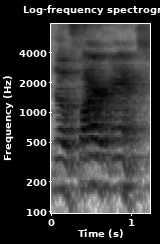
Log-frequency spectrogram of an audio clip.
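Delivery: "fire" stressed slowly and loudly; slow, loud correction on "fire"; corrective stress. Real, not acted. Corrects a misheard word.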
